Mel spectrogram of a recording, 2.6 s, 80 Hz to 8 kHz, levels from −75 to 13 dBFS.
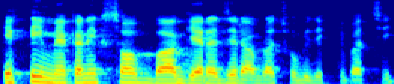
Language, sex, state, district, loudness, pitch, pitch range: Bengali, male, West Bengal, Jhargram, -15 LUFS, 135 Hz, 125-155 Hz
